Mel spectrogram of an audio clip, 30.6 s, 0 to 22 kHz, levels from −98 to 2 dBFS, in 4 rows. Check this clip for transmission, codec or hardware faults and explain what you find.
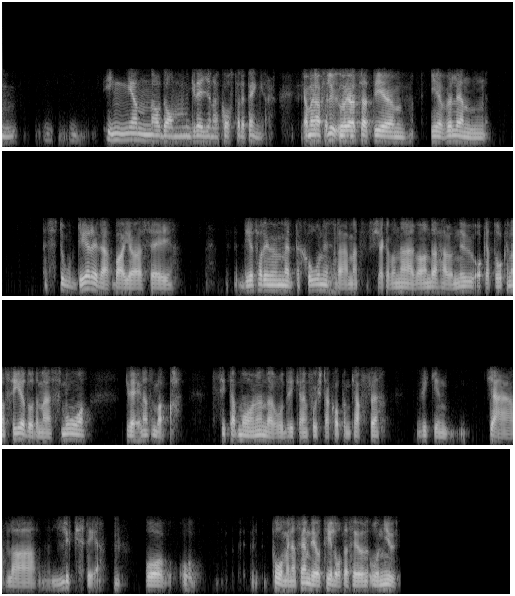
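Two kinds of fault are present. The speech has been through a G.729 codec for its whole length. There are also three bursts of VoIP packet loss concealed by the speech codec.

The G.729 codec damage is plainly audible throughout. The band runs from about 200 Hz to 3.4 kHz, a narrow telephone line. The codec does not send the waveform. It sends a vocal tract filter, a pitch predictor and a few pulses per frame, and the decoder rebuilds the speech from those. That model-based rebuild gives the voice a rough, synthetic quality. It points to G.729A at 8 kbit/s.

The packet loss falls at 12.53–12.70 s, 17.29–17.43 s and 25.73–25.83 s. The first gap is about 100 ms of missing audio, and the other two are about 40 ms each. That fits 20 ms packets, five lost in the first burst and two in each of the others. The decoder fills each gap by repeating its last pitch and filter at falling gain. 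The speech smears into a buzzy tone or coloured noise that fades. Because each frame builds on the one before, the voice stays weak or distorted for a while after the packets return.

Near 29 s there is a smooth fade-out, with no step or click.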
